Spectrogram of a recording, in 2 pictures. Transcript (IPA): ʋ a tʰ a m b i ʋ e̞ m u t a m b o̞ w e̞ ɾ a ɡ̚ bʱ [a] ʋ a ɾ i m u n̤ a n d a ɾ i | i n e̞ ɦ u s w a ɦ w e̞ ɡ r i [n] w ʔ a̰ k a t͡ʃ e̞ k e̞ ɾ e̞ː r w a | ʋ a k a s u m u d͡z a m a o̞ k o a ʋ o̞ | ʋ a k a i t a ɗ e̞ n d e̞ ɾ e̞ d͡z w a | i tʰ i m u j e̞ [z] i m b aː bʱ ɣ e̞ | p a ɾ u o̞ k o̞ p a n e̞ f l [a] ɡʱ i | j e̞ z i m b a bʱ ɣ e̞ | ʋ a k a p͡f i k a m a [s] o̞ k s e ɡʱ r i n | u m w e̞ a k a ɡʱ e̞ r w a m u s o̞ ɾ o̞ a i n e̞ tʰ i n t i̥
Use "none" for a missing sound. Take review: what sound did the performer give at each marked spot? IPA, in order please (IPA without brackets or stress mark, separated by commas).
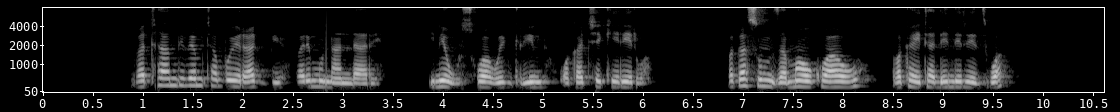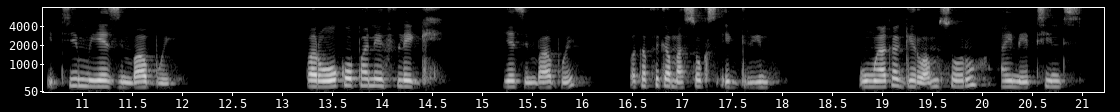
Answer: i, n, z, e, s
